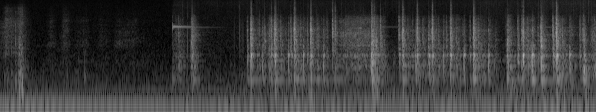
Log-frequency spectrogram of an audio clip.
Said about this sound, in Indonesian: She's typing.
